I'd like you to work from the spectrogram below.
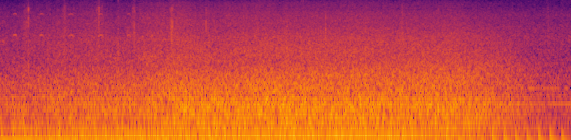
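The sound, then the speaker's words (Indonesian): A steady, broad wash of ocean surf rolls on with a low rumble underneath, easing slightly toward the end. No voices are heard. “Aku masih bisa mendengar bunyi ombak yang datang dan pergi.”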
